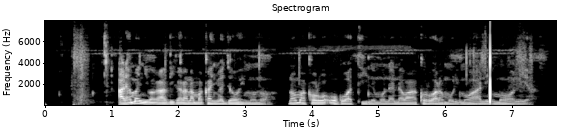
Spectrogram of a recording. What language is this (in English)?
Kikuyu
